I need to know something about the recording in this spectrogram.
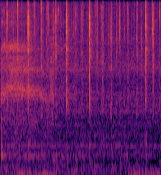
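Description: Computer keyboard typing: light, irregular key clicks, several a second, faint.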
